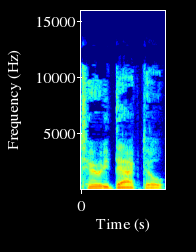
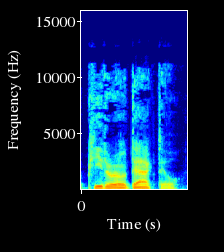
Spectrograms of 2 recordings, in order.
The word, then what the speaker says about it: pterodactyl: a native of Ireland its name being pronounced Terry dactyl or Peter octl as the man pronouncing it may chance to have heard it spoken or seen it printed de the breakfast of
